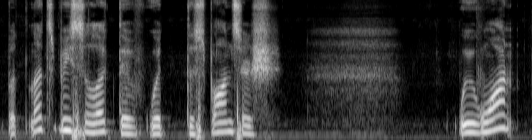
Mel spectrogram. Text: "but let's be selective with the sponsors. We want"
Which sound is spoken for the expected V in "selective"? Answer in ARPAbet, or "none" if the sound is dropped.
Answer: V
